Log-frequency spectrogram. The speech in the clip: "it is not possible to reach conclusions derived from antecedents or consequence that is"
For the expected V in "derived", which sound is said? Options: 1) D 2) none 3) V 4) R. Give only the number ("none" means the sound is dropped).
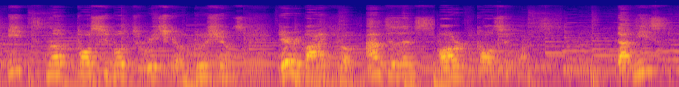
2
